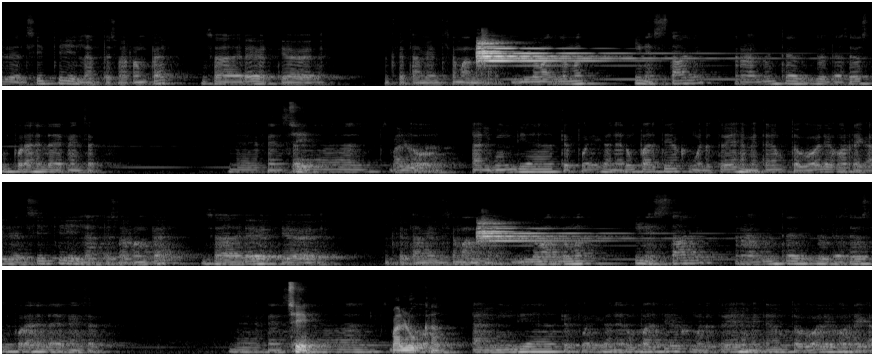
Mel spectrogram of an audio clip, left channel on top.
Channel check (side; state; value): both; normal; correlation 0.52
